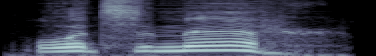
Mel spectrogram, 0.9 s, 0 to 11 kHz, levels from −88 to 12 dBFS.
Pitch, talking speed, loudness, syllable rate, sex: 190 Hz, 190 wpm, -15 LUFS, 5.4 syllables/s, male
